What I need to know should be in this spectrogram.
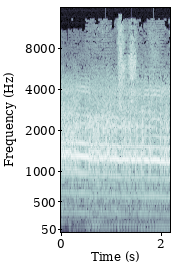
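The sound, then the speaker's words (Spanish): A man lets out a shout of indignation, a single long, loud, strained yell that he holds at a steady high pitch throughout. “le permitimos pegar un grito para manifestar su indignación y quitarse todo el veneno”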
